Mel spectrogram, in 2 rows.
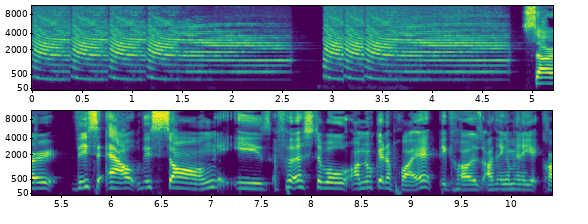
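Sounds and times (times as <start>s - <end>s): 
air horn blasts: 0.0s - 5.0s
speech: 5.0s - 10.4s.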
